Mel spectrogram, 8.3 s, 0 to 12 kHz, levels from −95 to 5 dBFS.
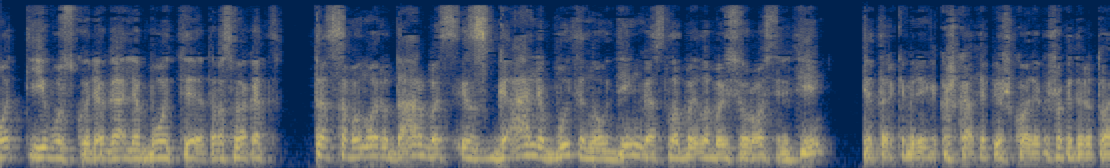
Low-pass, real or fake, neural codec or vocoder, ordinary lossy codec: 10.8 kHz; real; none; AAC, 32 kbps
